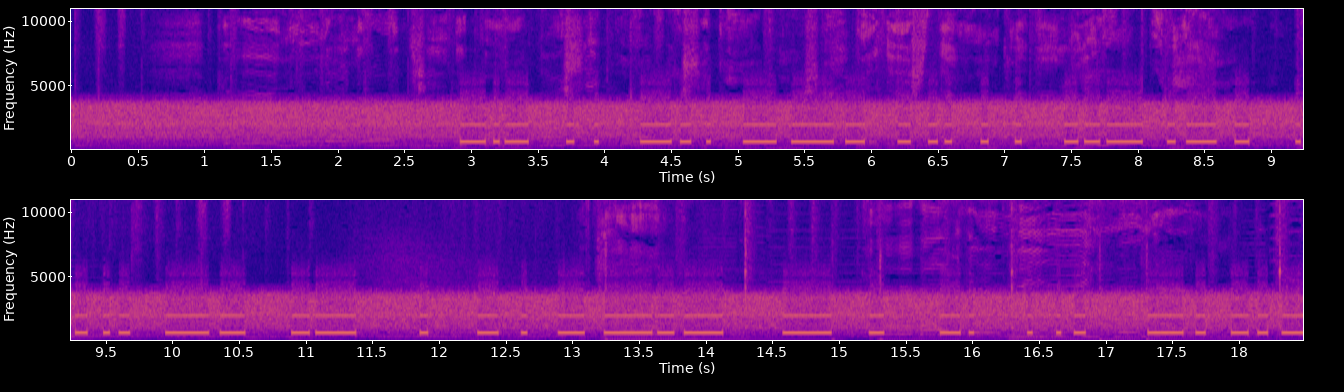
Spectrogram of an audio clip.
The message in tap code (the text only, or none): none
